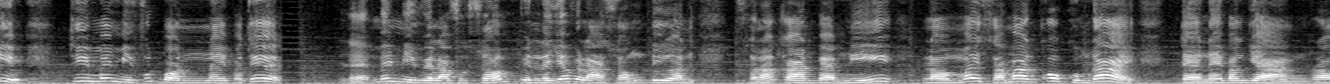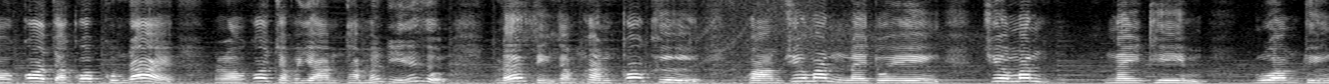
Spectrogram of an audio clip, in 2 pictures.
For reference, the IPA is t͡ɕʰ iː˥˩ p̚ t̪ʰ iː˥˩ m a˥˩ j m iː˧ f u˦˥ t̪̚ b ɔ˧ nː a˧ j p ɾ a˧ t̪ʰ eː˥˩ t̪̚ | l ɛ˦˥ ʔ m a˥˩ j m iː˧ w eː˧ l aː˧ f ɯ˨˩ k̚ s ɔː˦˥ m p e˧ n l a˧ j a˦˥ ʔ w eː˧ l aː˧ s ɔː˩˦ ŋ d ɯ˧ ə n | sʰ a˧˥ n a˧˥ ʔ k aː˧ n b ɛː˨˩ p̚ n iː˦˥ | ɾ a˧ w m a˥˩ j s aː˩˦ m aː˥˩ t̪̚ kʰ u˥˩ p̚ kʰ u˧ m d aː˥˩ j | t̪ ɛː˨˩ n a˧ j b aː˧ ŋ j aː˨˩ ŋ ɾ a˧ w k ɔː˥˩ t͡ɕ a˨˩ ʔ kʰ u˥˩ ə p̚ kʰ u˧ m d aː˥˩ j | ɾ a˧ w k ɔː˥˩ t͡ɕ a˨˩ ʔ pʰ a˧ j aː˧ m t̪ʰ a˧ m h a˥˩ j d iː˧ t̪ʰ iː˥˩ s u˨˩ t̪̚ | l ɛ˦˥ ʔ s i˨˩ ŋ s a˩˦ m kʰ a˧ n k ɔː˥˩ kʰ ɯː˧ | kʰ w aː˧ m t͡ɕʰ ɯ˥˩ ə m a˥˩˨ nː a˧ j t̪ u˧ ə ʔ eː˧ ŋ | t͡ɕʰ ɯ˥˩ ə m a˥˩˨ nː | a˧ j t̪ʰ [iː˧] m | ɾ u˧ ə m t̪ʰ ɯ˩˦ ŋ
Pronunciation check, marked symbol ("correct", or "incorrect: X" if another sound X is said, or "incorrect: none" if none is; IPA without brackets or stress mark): correct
